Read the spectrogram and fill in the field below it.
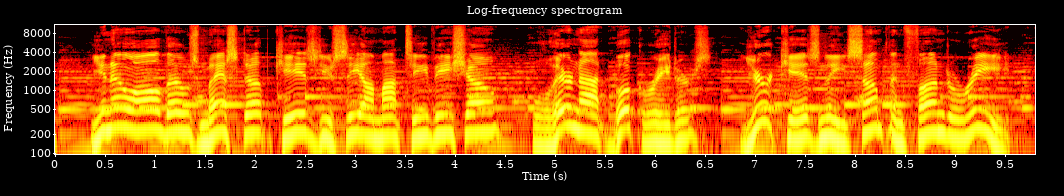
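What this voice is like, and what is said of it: Dr. Phil impression. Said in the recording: “Celebrity voice impersonated. ... This is Dr. Phil”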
